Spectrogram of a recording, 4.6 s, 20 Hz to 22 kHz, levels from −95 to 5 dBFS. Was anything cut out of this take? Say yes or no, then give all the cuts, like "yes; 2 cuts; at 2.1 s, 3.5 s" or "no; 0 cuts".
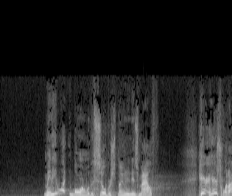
no; 0 cuts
